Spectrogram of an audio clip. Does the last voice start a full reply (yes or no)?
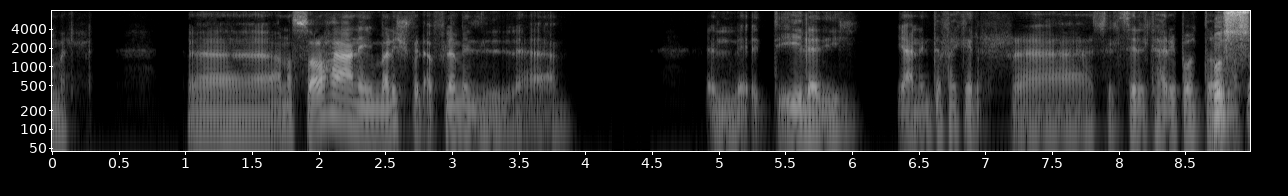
yes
